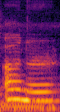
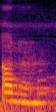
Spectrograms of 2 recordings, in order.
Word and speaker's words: honor: If the H is silent like in the word honor, we use N. So we say an honor even though it looks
